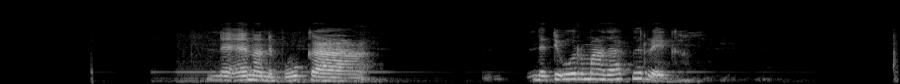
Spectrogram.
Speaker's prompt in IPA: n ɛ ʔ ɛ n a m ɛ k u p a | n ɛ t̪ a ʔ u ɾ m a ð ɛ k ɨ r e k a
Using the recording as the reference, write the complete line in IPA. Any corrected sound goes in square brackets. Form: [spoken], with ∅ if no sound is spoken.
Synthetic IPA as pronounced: n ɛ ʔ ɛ n a [n] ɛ [p] u [k] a | n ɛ t̪ [i] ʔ u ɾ m a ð [a] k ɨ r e k a

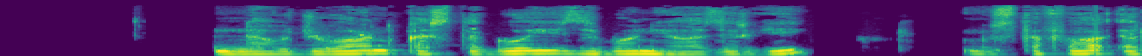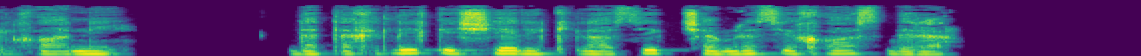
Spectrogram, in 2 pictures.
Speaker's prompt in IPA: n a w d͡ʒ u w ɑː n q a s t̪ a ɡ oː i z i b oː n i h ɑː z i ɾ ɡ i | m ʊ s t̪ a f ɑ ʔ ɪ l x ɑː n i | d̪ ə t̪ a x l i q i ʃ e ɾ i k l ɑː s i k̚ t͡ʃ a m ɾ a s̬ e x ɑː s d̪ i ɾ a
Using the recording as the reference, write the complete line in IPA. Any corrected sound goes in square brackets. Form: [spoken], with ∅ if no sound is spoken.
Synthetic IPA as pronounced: n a w d͡ʒ u w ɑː n q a s t̪ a ɡ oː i z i b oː n i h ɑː z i ɾ ɡ i | m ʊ s t̪ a f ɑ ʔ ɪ l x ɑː n i | d̪ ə t̪ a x l i q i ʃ e ɾ i k l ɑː s i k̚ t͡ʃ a m ɾ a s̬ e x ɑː s d̪ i ɾ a

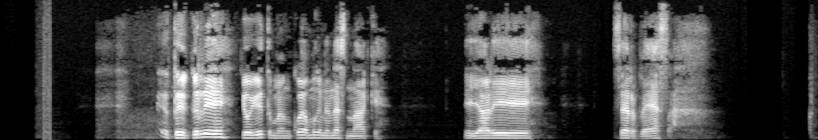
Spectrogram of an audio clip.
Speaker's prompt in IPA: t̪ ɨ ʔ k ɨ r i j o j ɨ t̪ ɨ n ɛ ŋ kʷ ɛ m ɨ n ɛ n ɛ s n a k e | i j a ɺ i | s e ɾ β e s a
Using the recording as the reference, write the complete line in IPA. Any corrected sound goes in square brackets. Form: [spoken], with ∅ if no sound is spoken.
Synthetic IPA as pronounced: t̪ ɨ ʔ k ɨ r i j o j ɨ t̪ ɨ [m] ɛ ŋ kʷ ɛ m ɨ n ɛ n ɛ s n a k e | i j a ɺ i | s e ɾ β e s a

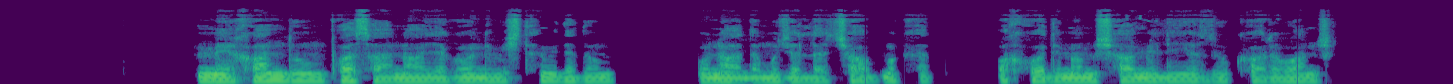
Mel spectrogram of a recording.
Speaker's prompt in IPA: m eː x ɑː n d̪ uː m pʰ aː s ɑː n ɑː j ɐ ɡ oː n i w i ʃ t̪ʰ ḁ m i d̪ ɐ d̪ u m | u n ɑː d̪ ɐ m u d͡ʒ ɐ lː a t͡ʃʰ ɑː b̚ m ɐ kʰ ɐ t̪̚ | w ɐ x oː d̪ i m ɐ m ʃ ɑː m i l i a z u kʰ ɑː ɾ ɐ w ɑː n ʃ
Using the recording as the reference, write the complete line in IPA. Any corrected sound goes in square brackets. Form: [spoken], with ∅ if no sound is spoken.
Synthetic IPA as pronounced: m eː x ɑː n d̪ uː m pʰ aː s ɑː n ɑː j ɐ ɡ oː n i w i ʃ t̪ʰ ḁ m i d̪ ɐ d̪ u m | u n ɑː d̪ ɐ m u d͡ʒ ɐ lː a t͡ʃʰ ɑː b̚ m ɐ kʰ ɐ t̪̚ | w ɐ x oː d̪ i m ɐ m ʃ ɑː m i l i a z u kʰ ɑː ɾ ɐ w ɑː n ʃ

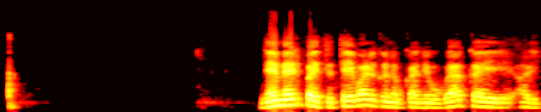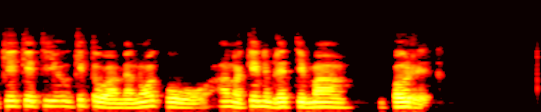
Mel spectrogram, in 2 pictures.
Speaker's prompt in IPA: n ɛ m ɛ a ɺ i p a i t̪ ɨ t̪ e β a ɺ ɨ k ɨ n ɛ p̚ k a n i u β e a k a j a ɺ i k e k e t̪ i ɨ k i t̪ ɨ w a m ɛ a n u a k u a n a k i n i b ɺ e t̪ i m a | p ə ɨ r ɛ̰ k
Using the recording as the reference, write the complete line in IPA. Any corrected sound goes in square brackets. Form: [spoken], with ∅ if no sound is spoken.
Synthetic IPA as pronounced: n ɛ m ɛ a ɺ i p a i t̪ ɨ t̪ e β a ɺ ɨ k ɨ n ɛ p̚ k a n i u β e a k a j a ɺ i k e k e t̪ i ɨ k i t̪ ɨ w a m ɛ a n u a k u a n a k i n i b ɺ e t̪ i m a | p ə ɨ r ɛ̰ k

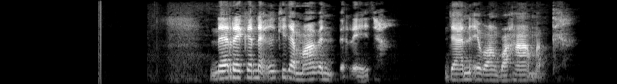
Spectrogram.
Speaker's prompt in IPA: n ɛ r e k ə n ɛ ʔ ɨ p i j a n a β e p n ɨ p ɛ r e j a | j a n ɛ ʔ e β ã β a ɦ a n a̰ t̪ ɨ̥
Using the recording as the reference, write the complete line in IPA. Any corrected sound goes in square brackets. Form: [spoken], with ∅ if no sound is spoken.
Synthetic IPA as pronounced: n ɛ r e k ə n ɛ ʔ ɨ [k] i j a [m] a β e [∅] n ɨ p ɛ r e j a | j a n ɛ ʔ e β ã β a ɦ a [m] a̰ t̪ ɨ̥

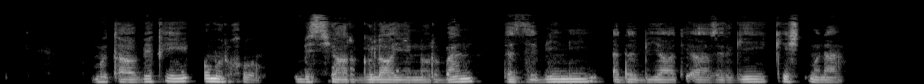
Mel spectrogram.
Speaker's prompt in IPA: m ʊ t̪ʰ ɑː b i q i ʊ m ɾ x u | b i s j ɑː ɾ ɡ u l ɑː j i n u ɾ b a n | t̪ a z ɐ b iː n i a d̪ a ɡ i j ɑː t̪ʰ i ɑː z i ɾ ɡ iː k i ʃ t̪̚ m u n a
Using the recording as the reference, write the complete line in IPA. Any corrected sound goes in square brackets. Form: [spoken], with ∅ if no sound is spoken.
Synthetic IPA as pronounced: m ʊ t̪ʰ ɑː b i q i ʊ m ɾ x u | b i s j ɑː ɾ ɡ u l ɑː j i n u ɾ b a n | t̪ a z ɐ b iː n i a d̪ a [b] i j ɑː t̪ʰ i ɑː z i ɾ ɡ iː k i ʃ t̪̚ m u n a

